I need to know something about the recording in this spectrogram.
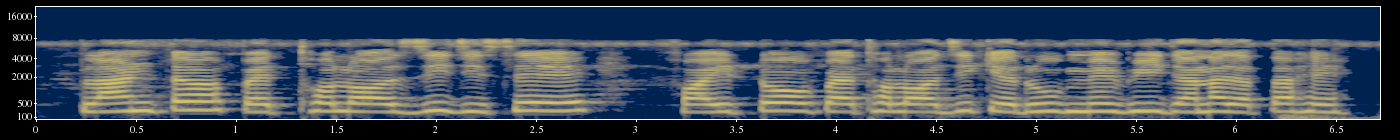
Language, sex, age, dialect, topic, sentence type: Hindi, female, 18-24, Marwari Dhudhari, agriculture, statement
